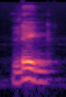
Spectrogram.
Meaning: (noun) 1. fief, feudal estate 2. loan; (verb) inflection of lenen: 1. first-person singular present indicative 2. second-person singular present indicative 3. imperative
- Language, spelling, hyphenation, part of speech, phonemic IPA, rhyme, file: Dutch, leen, leen, noun / verb, /leːn/, -eːn, Nl-leen.ogg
